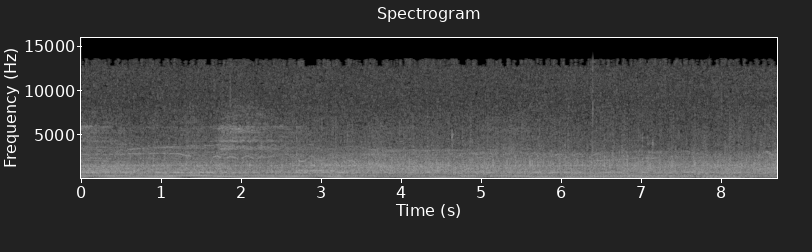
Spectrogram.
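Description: A live rock band playing the closing bars of a song: a low sustained note repeats about once a second with higher notes over it, over a continuous wash of band and hall sound.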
